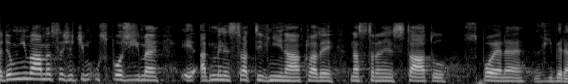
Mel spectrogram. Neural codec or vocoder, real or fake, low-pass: codec, 16 kHz, 4 kbps, X-Codec, WavLM features, trained on Multilingual LibriSpeech; fake; 7.2 kHz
